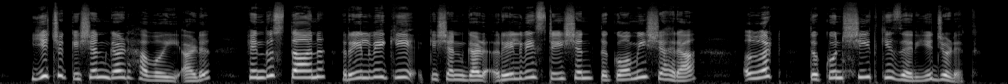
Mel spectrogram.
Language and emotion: Kashmiri, neutral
